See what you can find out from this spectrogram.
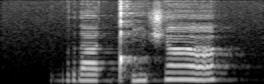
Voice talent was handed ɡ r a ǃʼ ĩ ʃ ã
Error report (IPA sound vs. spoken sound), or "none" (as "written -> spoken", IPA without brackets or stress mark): none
